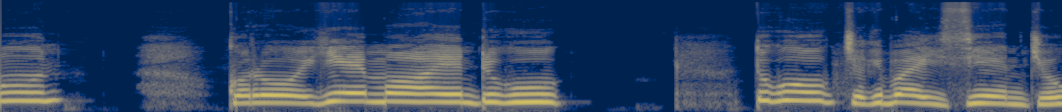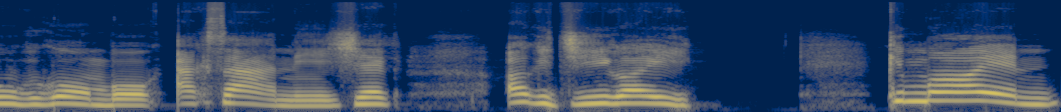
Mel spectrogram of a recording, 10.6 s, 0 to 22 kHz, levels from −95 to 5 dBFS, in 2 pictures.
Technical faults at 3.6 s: Bluetooth LC3 compression

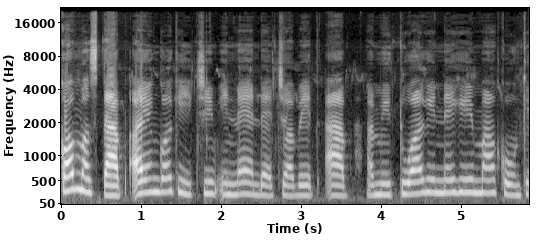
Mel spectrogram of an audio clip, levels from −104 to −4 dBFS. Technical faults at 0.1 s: microphone overload

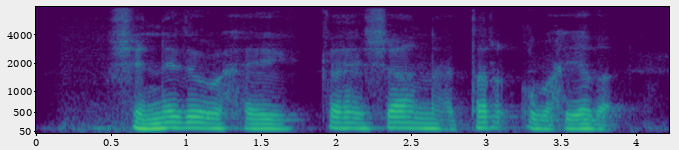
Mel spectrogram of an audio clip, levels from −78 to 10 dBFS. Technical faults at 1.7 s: aliasing

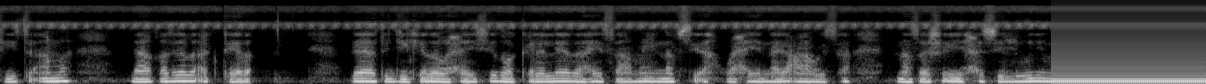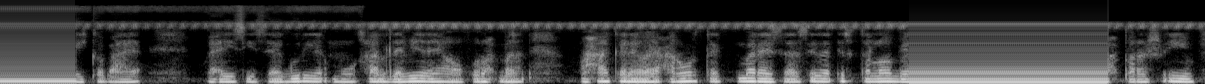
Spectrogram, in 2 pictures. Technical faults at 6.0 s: generation loss

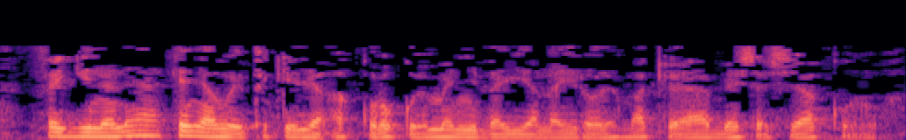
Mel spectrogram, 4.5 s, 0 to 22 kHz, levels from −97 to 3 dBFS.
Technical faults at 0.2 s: MP3 compression

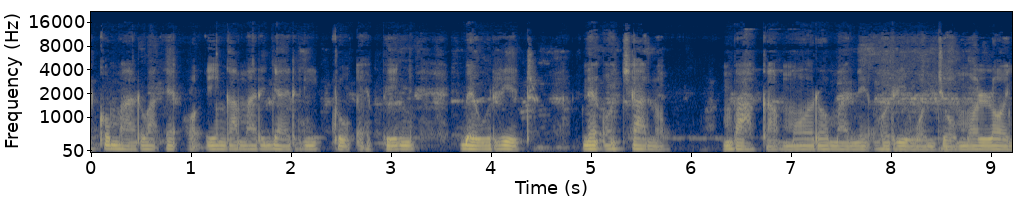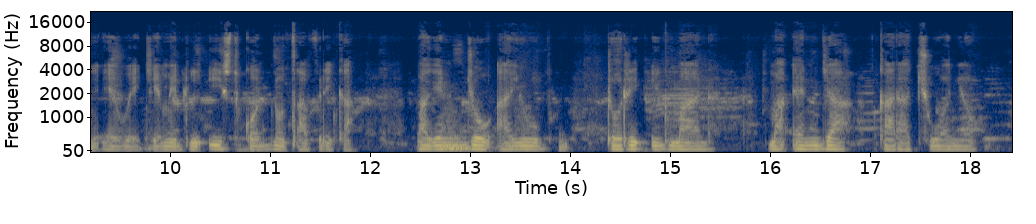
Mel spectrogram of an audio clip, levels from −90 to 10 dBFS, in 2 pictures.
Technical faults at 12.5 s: clock drift between sender and receiver; repeated timing corrections; block of digital silence

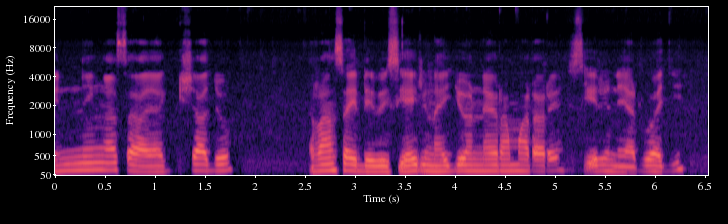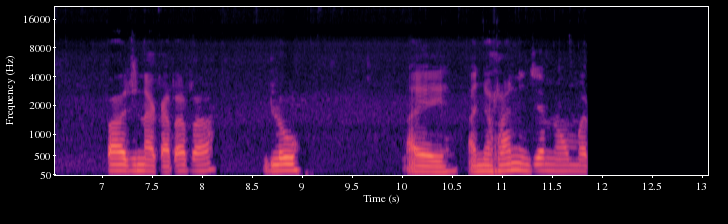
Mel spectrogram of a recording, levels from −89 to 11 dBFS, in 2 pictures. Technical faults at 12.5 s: cut-off end

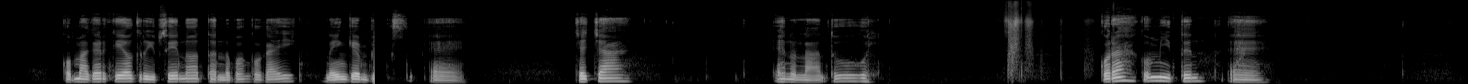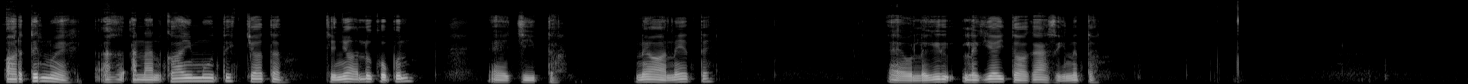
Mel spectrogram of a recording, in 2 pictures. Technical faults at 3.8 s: playback stall

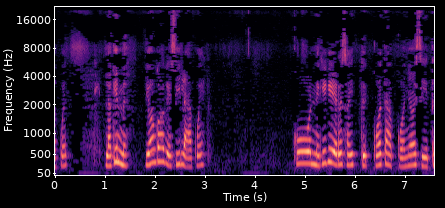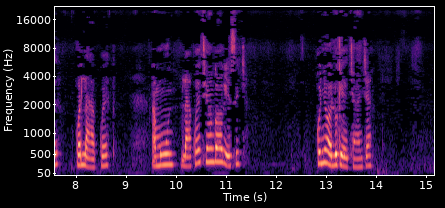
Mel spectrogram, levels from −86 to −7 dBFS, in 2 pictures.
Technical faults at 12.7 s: WMA compression

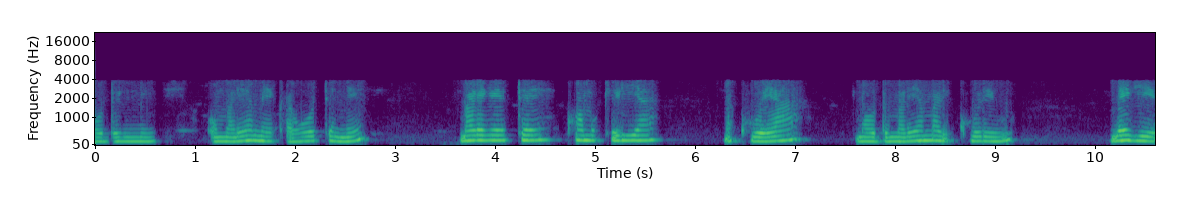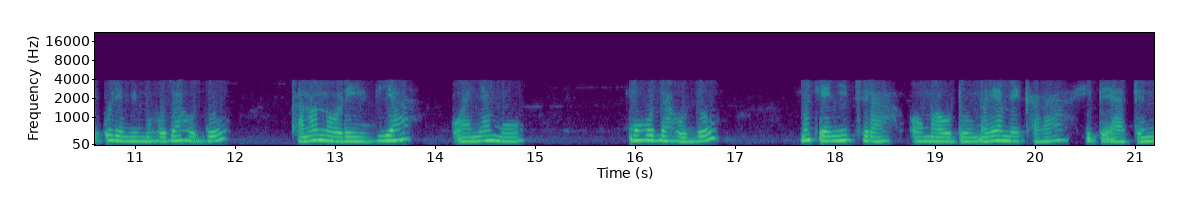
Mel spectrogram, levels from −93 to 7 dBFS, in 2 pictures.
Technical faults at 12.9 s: Speex codec

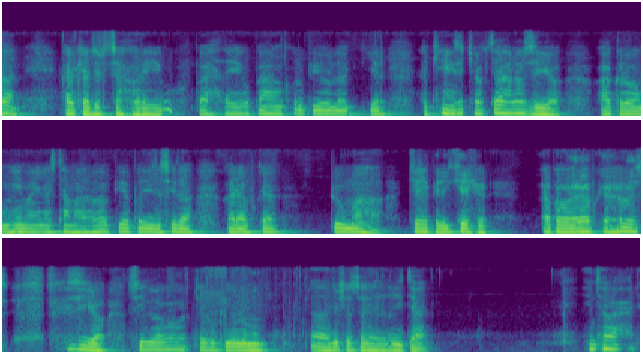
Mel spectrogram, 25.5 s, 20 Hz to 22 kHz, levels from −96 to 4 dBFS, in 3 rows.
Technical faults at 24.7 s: none

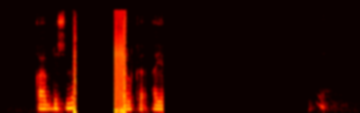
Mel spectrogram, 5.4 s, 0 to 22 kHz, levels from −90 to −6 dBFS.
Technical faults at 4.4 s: stream reconnect

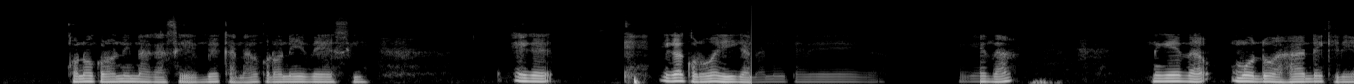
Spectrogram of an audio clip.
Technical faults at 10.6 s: none

